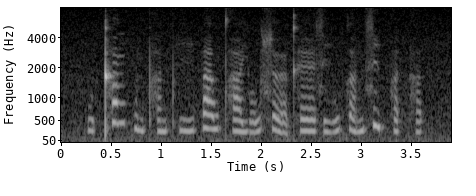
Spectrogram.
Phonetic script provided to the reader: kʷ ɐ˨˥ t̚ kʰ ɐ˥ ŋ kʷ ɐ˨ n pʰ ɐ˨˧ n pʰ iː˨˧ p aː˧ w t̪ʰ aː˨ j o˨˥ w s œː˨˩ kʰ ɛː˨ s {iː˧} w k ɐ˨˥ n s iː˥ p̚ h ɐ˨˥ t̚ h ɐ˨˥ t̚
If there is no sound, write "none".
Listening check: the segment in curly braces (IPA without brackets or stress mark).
iː˨˥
